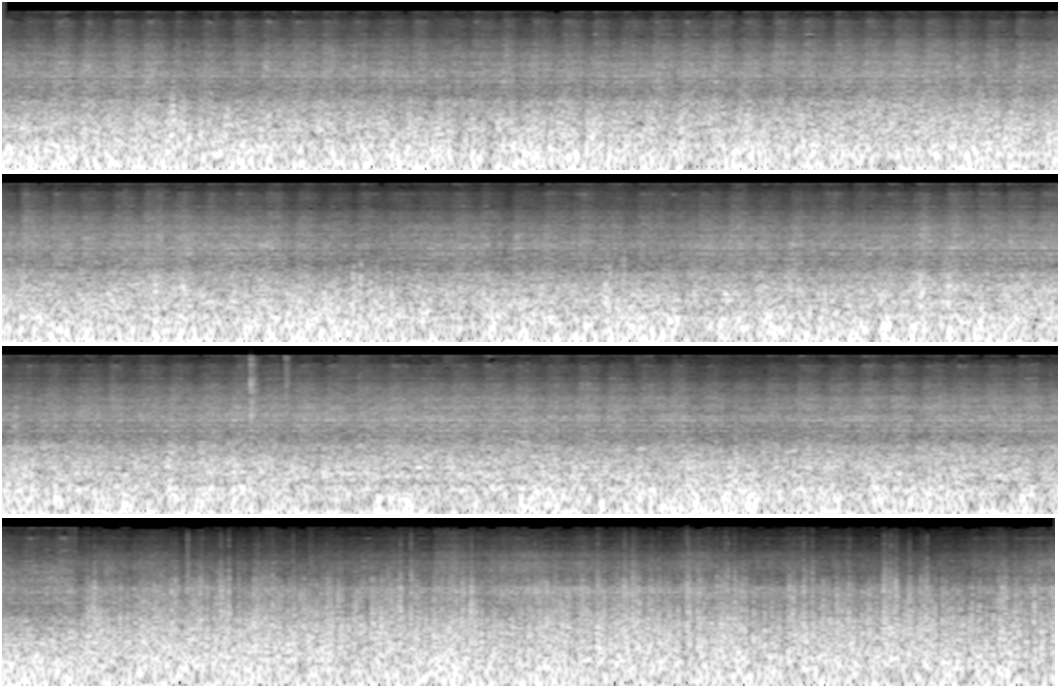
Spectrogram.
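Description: Passenger train running along the track: steady, loud noise of the moving coach and its wheels on the rails.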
